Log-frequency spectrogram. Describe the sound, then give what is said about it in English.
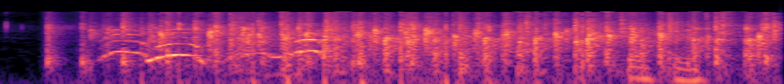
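Applause from a live studio audience at a sex-education show recording: a dense, steady clatter of many hands that starts abruptly after a brief quiet moment and carries on unbroken to the end. “And that, of course, is my fabulous studio audience.”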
